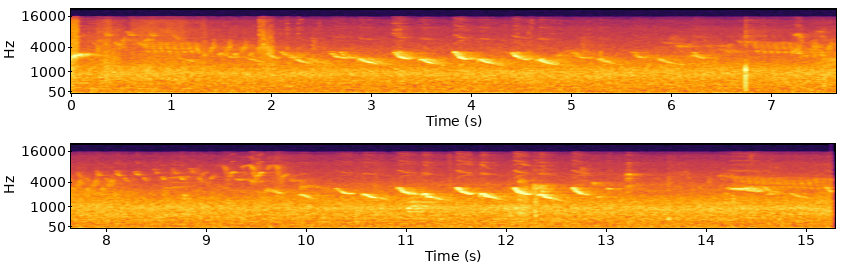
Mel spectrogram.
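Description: A songbird singing: two runs of repeated down-slurred whistled notes, about three a second, over faint steady background noise, with a single faint click near the middle.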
